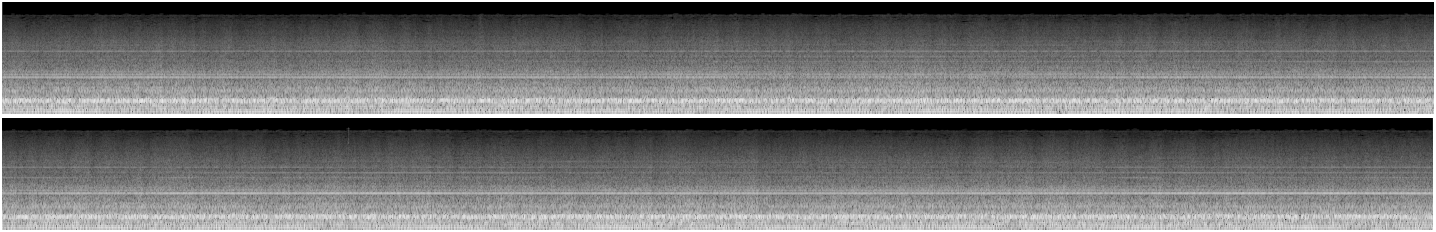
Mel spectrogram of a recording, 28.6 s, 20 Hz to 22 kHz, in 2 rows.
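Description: Tupolev Tu-154B-2's three rear-mounted Kuznetsov NK-8-2U turbofans running while the airliner taxis, heard from inside the passenger cabin: a steady whine and hum with a low throb pulsing about once every second and a half.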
